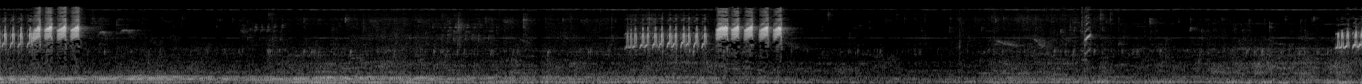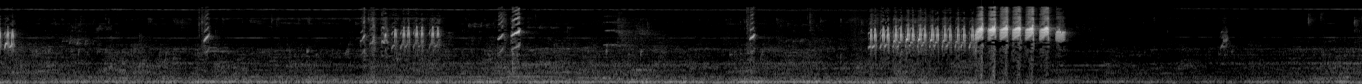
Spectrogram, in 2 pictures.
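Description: Flamboyan songbird calling: five loud, rapid rattling trills spaced several seconds apart, the last and longest near the end, with short thin upward whistles in between.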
